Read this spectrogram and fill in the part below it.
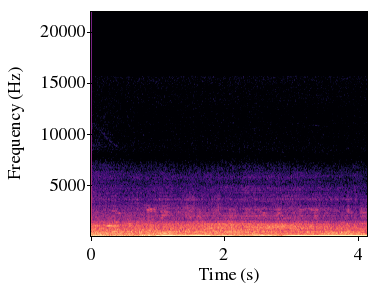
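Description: A diesel tipper truck passes close by.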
